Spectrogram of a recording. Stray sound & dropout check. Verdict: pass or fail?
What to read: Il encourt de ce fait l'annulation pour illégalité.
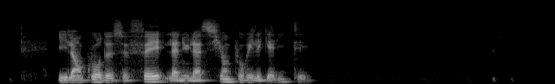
pass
